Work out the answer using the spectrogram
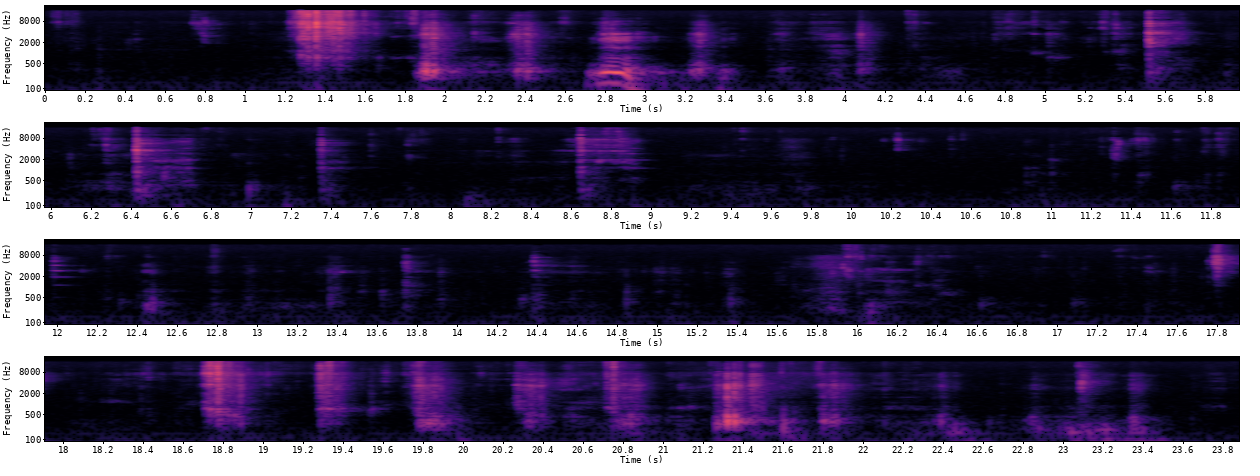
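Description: A person chewing and biting food close to the microphone, in irregular bouts of wet mouth clicks, loudest about a second in and again near the end.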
